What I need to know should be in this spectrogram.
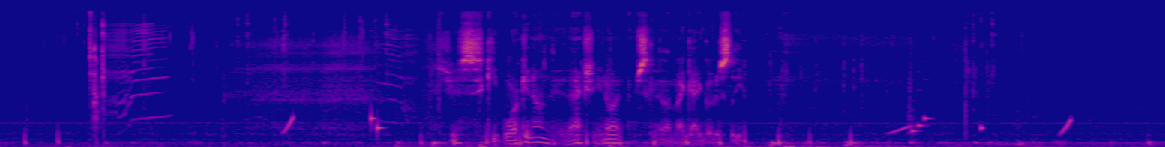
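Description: Short electronic game chimes and blips sound.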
